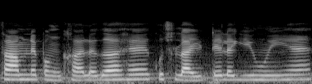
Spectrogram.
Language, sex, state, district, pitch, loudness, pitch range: Hindi, female, Haryana, Rohtak, 215 Hz, -17 LUFS, 210-225 Hz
